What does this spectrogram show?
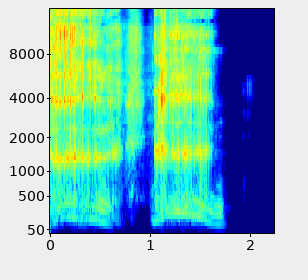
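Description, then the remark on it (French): A voice imitates a bear's growl in two loud, rough bursts separated by a short pause, then falls silent. “Mais si vous croisez un canard de 3 mètres, debout sur ses pattes arrière, et qui vous regarde comme s'il allait vous becter tout cru en disant”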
